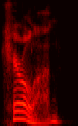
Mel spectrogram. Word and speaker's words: carillon: And I teased at the end of that first segment that we're going to talk about something called a carillon. Am I saying that right? – Yes, sir.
